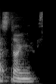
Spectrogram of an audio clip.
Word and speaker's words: Bastogne: Bastogne, yeah. – Did I say that right? – Yeah. Bastogne.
